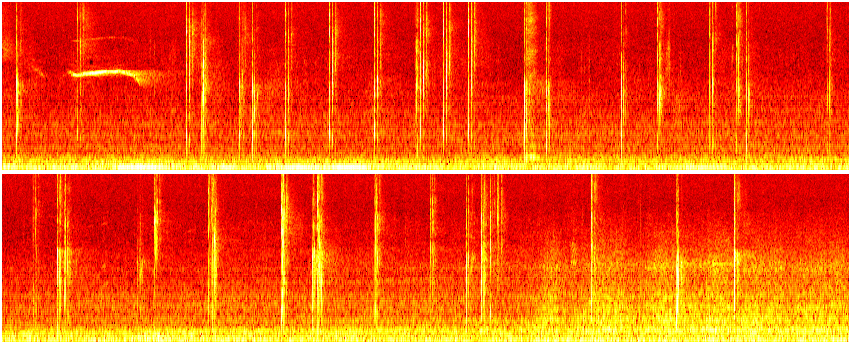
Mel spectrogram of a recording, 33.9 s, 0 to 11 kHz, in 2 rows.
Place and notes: Stromovka Park clapping action
clapping action for
ew maps of time workshop in Prague. 3 recordings were synchronized and merged to form this piece.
